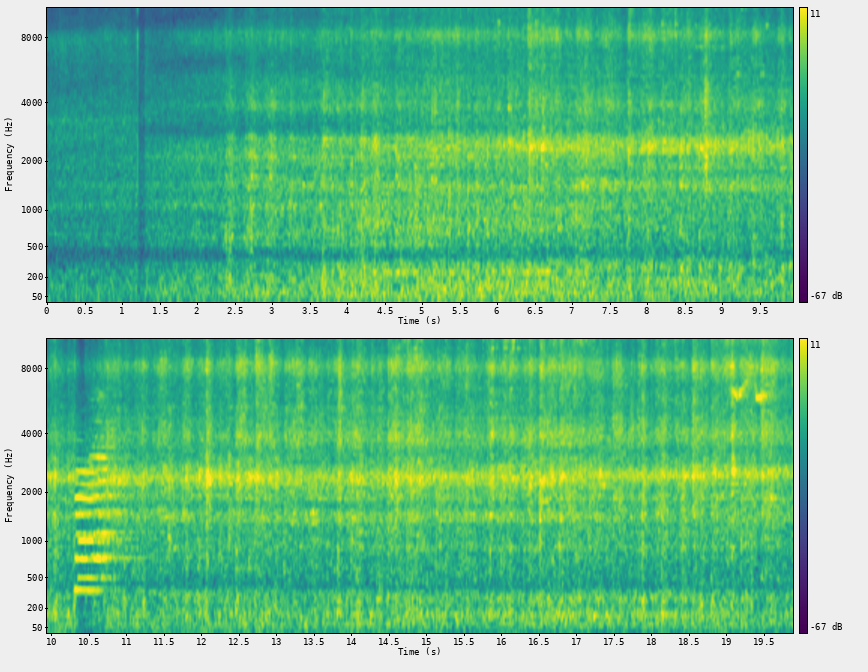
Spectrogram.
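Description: Pakistan Railways diesel locomotive passing with a long freight train of covered goods wagons, a steady heavy rumble of engine and rolling wagons. It grows louder over the first few seconds as the locomotive nears, then holds steady as the wagons roll by. A brief tone sounds about halfway through.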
